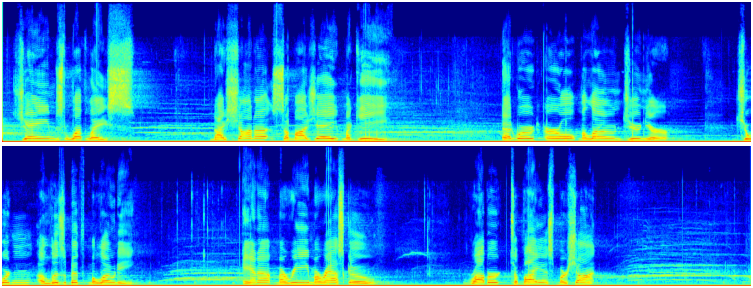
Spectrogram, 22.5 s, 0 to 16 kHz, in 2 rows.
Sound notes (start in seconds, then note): 2.0 cheering; 6.0 cheering; 9.9 cheering; 13.6 cheering; 16.2 cheering and whistling; 19.6 cheering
